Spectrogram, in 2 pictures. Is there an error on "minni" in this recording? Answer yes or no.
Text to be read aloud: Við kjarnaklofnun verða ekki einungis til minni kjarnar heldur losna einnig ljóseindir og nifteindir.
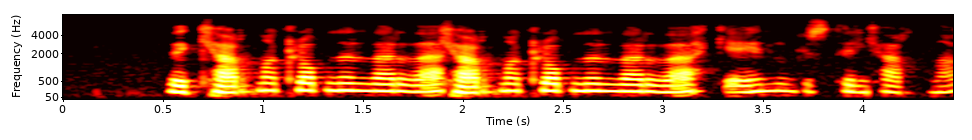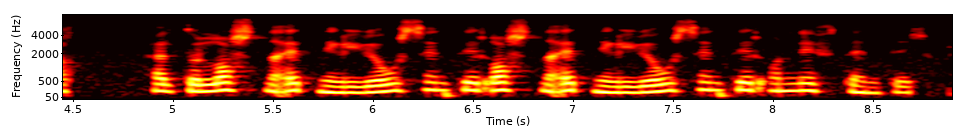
yes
